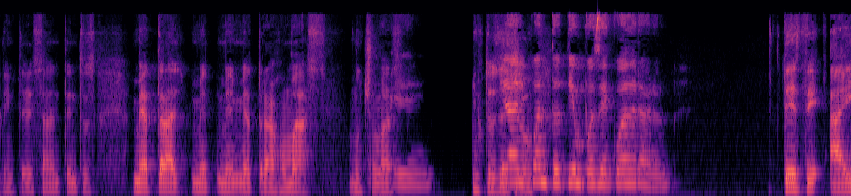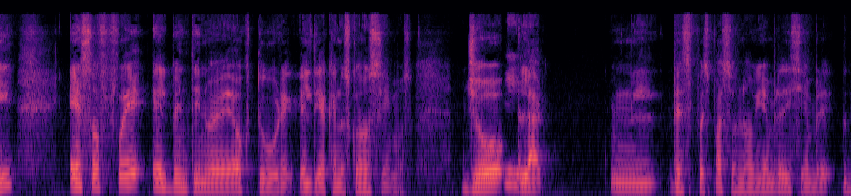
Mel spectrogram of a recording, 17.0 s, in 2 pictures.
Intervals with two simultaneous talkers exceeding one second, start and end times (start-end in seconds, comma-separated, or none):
none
